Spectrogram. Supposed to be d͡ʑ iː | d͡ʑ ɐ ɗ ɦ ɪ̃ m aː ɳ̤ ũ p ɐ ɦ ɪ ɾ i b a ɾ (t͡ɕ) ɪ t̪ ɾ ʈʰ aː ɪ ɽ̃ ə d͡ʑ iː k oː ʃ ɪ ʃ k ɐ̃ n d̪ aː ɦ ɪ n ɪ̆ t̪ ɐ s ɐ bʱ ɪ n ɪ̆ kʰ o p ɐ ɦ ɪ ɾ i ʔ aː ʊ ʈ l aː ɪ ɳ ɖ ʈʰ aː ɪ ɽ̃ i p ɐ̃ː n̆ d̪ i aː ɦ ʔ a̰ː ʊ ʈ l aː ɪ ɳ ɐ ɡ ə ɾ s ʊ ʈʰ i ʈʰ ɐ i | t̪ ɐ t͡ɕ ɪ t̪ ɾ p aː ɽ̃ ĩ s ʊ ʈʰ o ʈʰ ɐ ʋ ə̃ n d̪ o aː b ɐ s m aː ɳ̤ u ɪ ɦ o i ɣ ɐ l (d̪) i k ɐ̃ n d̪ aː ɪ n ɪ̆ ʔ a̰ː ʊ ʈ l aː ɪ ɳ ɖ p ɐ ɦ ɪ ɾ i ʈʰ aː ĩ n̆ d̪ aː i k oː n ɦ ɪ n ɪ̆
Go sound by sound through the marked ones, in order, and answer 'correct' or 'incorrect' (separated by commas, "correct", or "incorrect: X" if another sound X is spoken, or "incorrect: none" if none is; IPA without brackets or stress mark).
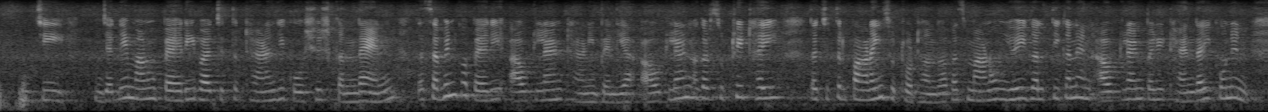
correct, incorrect: t̪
